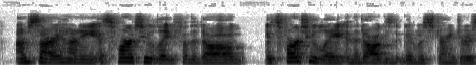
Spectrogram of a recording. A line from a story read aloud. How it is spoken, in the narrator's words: said quickly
